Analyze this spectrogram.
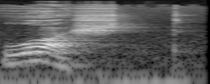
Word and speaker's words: washed: E na palavra washed, o ED é pronunciado com som de T.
